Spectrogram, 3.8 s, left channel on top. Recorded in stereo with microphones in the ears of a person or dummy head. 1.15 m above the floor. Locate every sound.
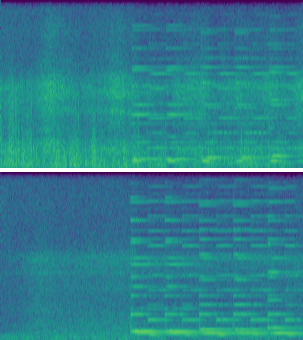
1.6 s a ringtone: 75° right (ahead or behind), 6 m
